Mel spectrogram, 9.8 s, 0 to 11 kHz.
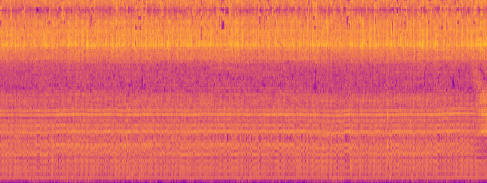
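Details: Old Homelite chainsaw, owner guesses 1960s or 1970s, just revived and started with choke off; steady high two-stroke buzz holds even without dropping out; runs normally, though the owner says it could be tuned better.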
